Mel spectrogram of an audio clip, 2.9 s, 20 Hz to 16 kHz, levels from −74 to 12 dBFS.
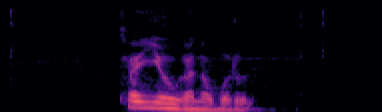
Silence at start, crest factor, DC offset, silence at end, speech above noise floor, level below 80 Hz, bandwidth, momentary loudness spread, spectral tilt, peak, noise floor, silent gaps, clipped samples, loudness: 0.9 s; 18 dB; under 0.1%; 1 s; 45 dB; -70 dBFS; 11.5 kHz; 14 LU; -8.5 dB/octave; -12 dBFS; -69 dBFS; none; under 0.1%; -26 LUFS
